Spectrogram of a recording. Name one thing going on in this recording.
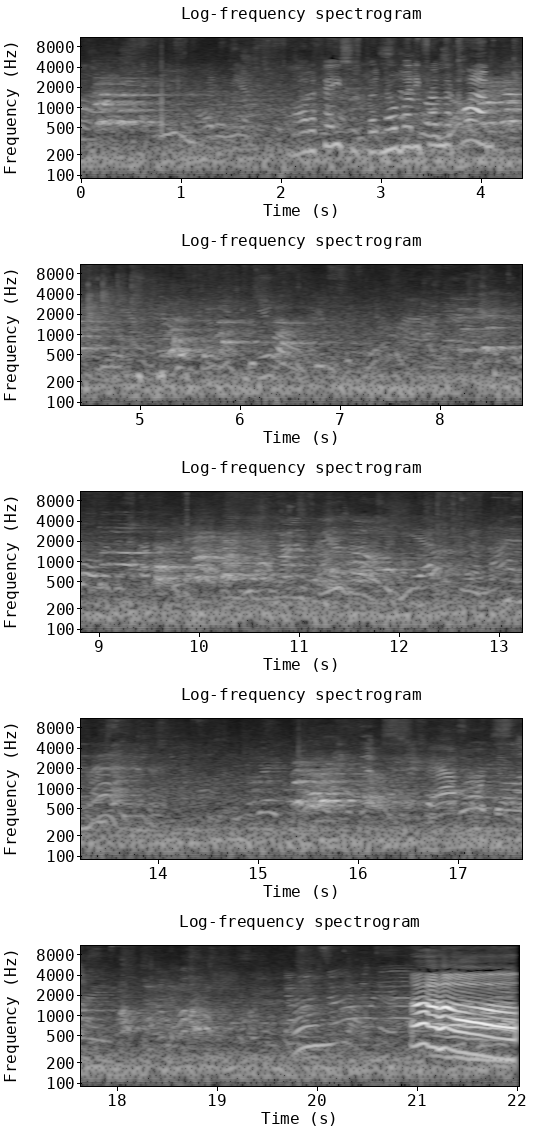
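A nearby man talks calmly in a large echoing hall.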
